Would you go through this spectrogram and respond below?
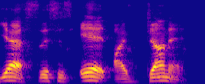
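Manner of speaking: ordinary talk, nothing marked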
